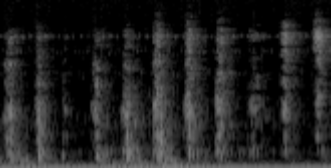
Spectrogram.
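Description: Angled horsehair bristle brush lightly tapping oil paint onto a canvas in quick, faint dabs, about six or seven a second.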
